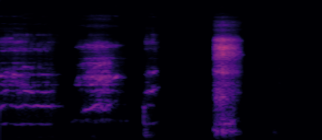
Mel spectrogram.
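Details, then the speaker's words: Paediatric emergency patient with laryngitis (upper airway inflammation), coughing, neck hyperextended, with chest retractions: harsh, high-pitched noisy breaths with gaps, some wheezy, typical laryngeal inspiratory stridor. "una laringitis es la inflamación de la vía aérea superior y ese sonido es el típico estridor laringe o con la que llegan los pacientes a la urgencia y que es muy característico"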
